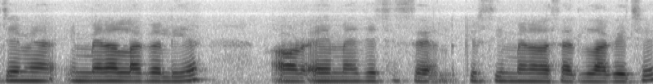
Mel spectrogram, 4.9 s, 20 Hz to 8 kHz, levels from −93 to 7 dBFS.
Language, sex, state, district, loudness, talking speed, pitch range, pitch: Maithili, male, Bihar, Supaul, -18 LUFS, 220 wpm, 140-150 Hz, 145 Hz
